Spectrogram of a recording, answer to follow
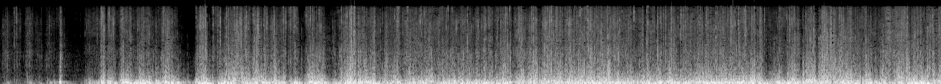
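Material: Plastic film.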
